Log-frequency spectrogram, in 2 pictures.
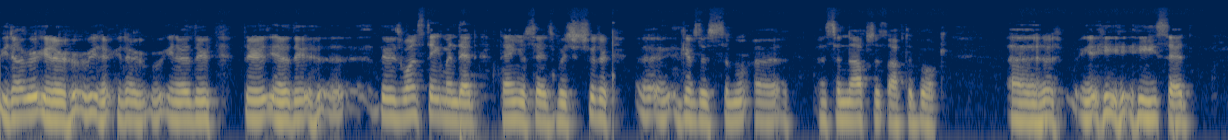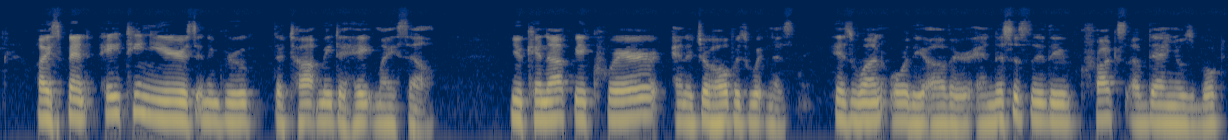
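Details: Male podcast co-host who stutters, with repeated words and phrases heard; stuttering.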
